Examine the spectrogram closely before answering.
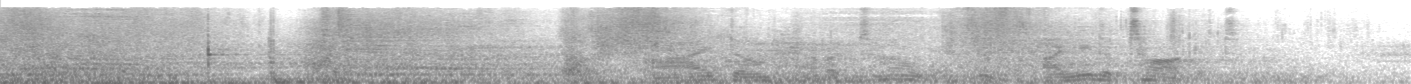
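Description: Magic spells whoosh and burst in a fierce fight.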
